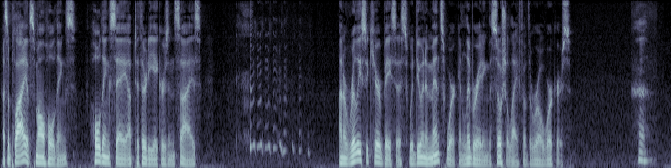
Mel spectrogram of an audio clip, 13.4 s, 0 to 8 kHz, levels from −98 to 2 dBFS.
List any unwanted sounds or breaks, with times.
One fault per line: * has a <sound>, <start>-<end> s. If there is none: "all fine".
* has a laugh, 4.7-6.2 s
* has a sigh, 12.6-13.2 s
